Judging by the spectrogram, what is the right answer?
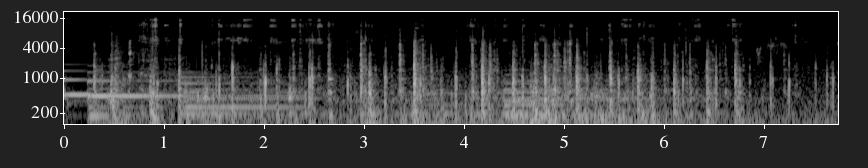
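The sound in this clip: Horse hooves clip-clop in a quick, steady rhythm as a horse-drawn carriage moves along, many soft, hollow knocks following one another without pause at a faint level.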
